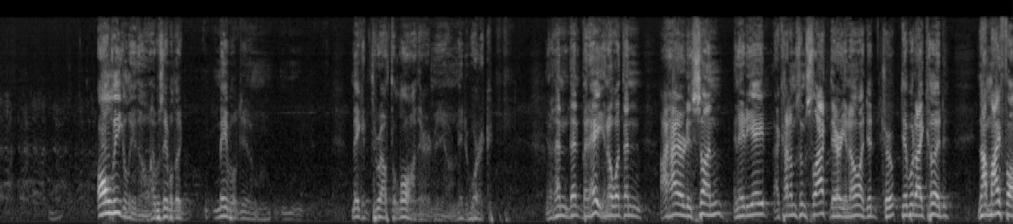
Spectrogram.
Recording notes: Live From Starrcast.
